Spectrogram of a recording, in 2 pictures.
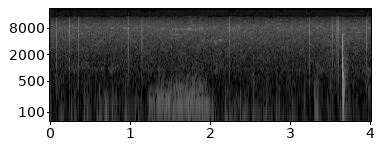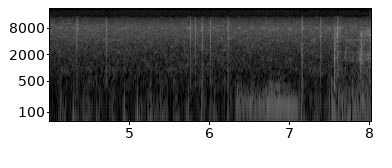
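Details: Sleeping dog snoring: two low, rumbling snore breaths about five seconds apart, each lasting close to a second, with quiet low background hum and a sharp click in between.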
